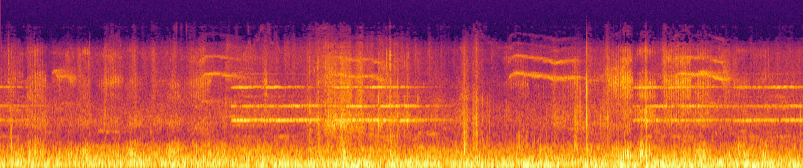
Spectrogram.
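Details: Stray cat resting on a lap on a park bench, being stroked, filmed with a GoPro: strong continuous low purr, with brief handling rustles, a few faint chirps and a steady thin tone behind.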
